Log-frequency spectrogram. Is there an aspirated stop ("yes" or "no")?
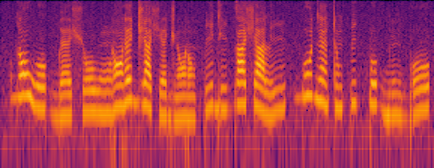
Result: no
